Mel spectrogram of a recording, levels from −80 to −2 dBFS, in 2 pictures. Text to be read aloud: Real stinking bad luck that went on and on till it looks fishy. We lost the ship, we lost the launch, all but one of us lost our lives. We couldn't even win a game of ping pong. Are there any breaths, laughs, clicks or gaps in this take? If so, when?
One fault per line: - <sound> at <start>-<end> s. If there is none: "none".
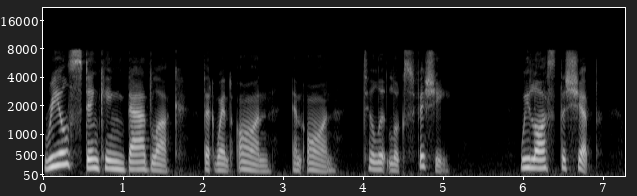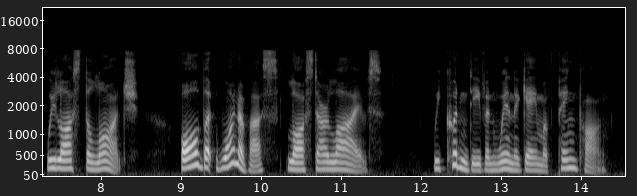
none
